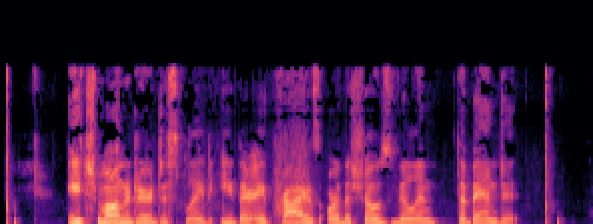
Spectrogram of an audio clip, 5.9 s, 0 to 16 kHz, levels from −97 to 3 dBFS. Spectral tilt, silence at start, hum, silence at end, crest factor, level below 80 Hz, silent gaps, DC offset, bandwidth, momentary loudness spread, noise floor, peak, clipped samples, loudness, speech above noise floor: -2.5 dB/octave; 0.05 s; none; 0.45 s; 18 dB; -70 dBFS; none; under 0.1%; 11.5 kHz; 19 LU; -49 dBFS; -2 dBFS; under 0.1%; -19 LUFS; 30 dB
